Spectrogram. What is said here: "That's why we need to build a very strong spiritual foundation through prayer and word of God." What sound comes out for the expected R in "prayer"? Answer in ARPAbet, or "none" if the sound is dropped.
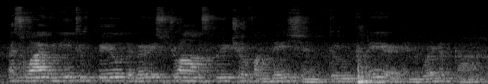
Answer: L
